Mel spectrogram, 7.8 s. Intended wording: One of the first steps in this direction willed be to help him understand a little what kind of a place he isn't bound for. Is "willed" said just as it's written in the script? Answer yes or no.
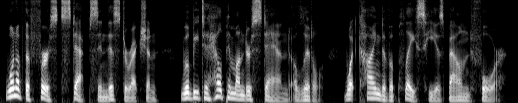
no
